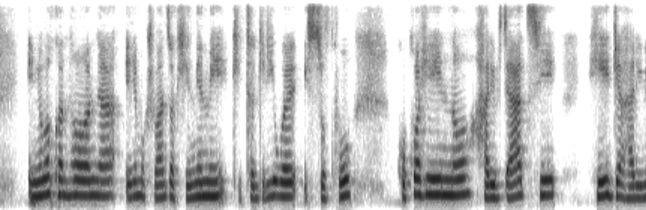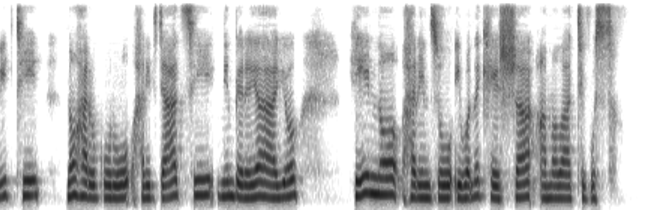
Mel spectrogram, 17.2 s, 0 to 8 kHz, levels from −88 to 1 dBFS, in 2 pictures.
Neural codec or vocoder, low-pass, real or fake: codec, 16 kHz, 1.1 kbps, Voila-Tokenizer; 7.2 kHz; fake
